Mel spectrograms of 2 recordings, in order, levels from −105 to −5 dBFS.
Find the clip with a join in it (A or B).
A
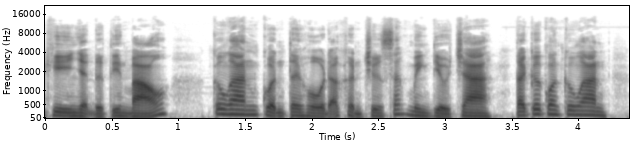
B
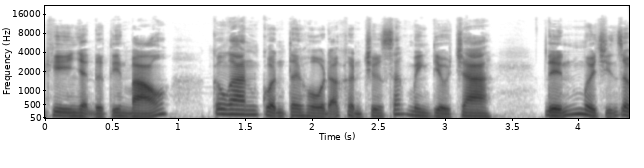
A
